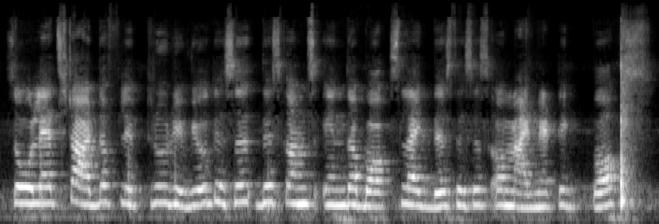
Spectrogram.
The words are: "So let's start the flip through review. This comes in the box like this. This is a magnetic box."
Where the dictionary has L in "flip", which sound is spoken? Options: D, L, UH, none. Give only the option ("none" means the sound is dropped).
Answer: L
